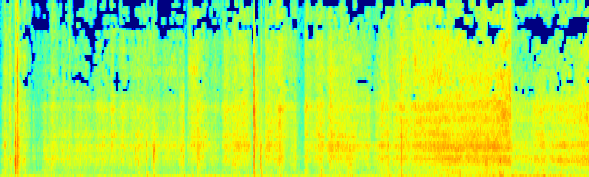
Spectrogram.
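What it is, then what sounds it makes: Paperback book pages being rubbed. Hands press and rub the paper pages of an open paperback book while lifting pages upright. A steady, bright rustling and scratching hiss runs throughout, broken by a few sharper papery crackles.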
